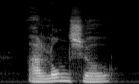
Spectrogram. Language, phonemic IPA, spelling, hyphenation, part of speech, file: Dutch, /aːˈlɔn.zoː/, Alonso, Alon‧so, proper noun, Nl-Alonso.ogg
- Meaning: a male given name, equivalent to English Alfonso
